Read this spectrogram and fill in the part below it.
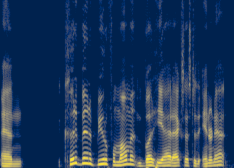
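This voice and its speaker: A man's voice: a little high, lively intonation, normal speed, clear, resonant tone. A man on a podcast panel, talking informally and explaining things through examples. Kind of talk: casual panel discussion. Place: studio.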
